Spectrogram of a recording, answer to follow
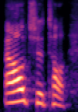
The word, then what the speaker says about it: Ouachita: Oh, and this is how you pronounce it, Ouachita. That sounds Cajun. Ouachita. I knew you could tell us how to pronounce it. Ouachita.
